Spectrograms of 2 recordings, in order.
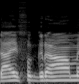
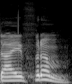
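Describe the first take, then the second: First: A g sound is heard near the end. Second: No g sound is heard near the end. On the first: The speaker calls it wrong. "ऐसे गंदी गंदी pronunciation नहीं करना" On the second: The speaker calls it right. "जी is silent here"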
